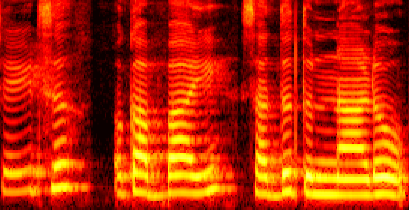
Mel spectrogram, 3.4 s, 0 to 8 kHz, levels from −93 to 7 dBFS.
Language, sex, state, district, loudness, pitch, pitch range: Telugu, female, Andhra Pradesh, Annamaya, -15 LUFS, 255 Hz, 235-275 Hz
